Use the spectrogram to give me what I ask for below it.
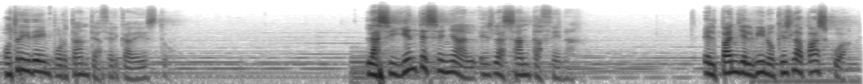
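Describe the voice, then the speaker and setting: Guest preacher, Spain-accented man, high voice, swings between hushed and loud, soft music under. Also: lively intonation, normal speed, long pauses. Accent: Spanish from Spain. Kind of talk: sermon. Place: church service.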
